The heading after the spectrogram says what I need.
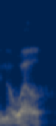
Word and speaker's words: Noel: it by birth or by pronunciation of my name, it's actually Noel, but very few people actually get that correct.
